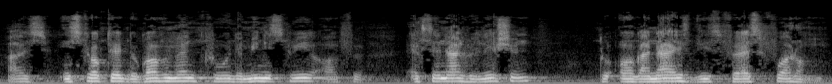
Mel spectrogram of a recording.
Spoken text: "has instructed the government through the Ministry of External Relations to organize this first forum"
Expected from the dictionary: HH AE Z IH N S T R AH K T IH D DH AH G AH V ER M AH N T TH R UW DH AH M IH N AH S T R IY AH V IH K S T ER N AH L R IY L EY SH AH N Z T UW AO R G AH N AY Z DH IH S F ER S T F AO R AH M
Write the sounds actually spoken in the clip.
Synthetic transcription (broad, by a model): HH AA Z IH N S T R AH K T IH D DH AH G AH V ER M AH N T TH R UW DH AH M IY N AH S T R IY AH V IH K S T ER N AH L R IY L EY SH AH N T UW AO G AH N AY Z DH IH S F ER S T F AO R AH M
